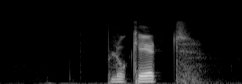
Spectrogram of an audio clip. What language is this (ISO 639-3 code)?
nor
